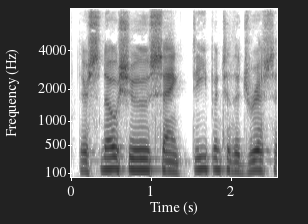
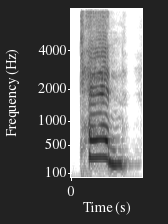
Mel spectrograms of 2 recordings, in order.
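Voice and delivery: much higher, shocked and louder; dismayed echo; 6 dB louder than usual. A narrator's reading. Weary boy hearing ten more miles, dismayed echo. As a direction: throw the word back in disbelief. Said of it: "echoed Harry in dismay".

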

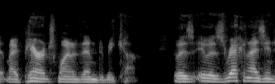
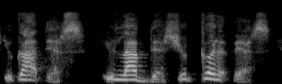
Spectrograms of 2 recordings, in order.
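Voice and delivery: higher-pitched, lightly voiced supportive husband; encouraging husband; 7 semitones higher than usual. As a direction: cheer them on as a husband would, pitched up. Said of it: "just like your husband".

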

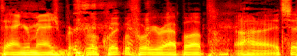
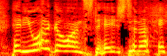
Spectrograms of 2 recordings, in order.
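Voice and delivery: very high, put-on voice; hammed-up high-pitched offer; acted invitation. Acted quote offering stage time.

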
